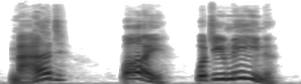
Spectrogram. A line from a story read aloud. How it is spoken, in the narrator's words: cried Papa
